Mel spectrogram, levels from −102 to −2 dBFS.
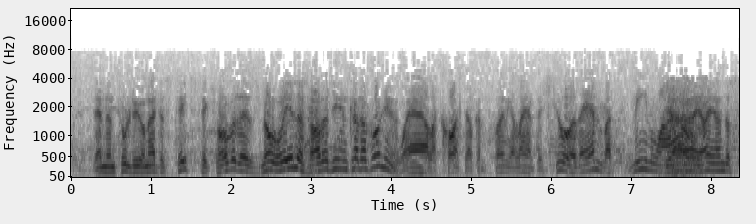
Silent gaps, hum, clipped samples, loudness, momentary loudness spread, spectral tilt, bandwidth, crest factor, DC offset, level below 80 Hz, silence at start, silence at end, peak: none; none; under 0.1%; -22 LUFS; 10 LU; -8 dB/octave; 7.8 kHz; 14 dB; under 0.1%; -54 dBFS; 0 s; 0 s; -6 dBFS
